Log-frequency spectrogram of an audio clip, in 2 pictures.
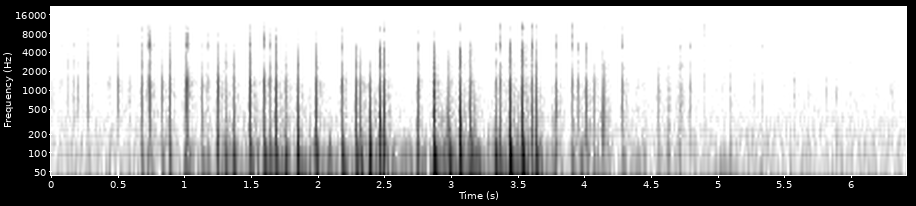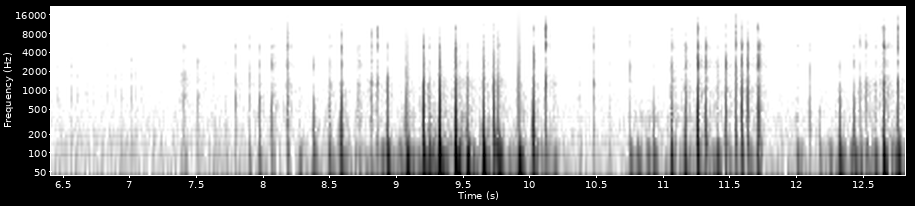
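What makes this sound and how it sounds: An acrylic object is tapped in quick bursts of short, dull taps with almost no ring, most of the energy sitting low in the range. The tapping pauses in near silence for about two seconds midway, then resumes in denser, louder flurries.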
